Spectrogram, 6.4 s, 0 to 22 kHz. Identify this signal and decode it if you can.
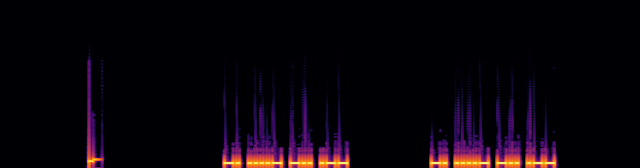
Morse code, heard as a keyed tone, about 40 wpm, 700 Hz. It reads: N4DW N4DW
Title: Call Signs Repeated 3x - 40wpm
